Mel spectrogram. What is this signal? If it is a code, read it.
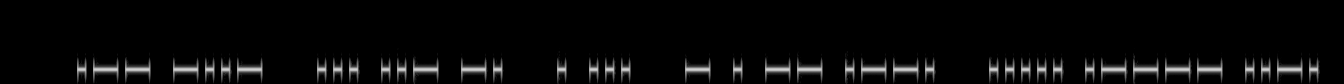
Morse code, heard as a keyed tone, about 15 wpm, 700 Hz. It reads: WX SUN ES TEMP 51F
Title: Practice QSO - Exchange 2 - Info - 15wpm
